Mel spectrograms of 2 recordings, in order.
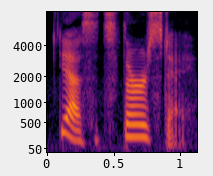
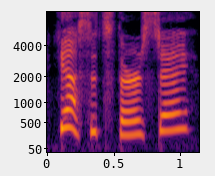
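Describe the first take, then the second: First: The pitch falls at the end. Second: The pitch rises at the end. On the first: The speaker gives a finished, confident answer. The speaker calls it right. "I need to go down in pitch at the end" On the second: The speaker does not sound finished or sure. The speaker calls it wrong. "if I answer with that same intonation"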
